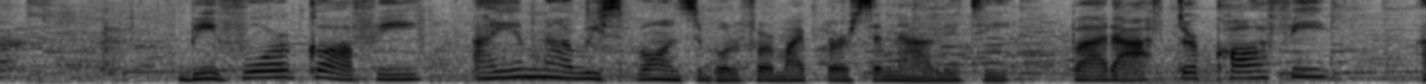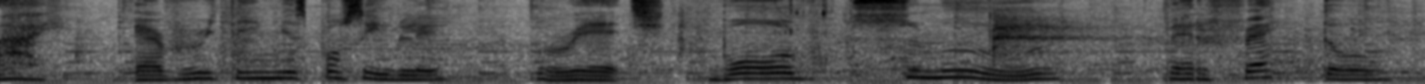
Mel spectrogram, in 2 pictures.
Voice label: Spanish Accent, English With Spanish Accent, Female Voice; Selma Hyack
